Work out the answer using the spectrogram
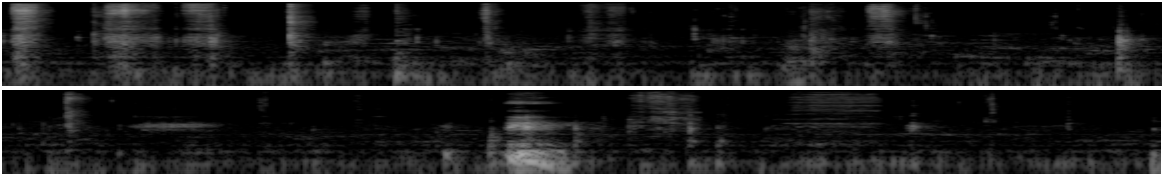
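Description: Close-up wet eating sounds of a person chewing crab and noodles: irregular short smacks and clicks of lips and mouth, with one louder burst about eight seconds in.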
